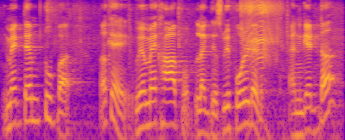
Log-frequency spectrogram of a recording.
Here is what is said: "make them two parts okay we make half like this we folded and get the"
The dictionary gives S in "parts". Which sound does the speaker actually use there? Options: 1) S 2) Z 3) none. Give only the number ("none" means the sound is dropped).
3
